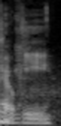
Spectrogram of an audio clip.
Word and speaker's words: shogi: She played Shoji, right? – Yeah. – Yeah. So like they could have like some kind of Shoji mechanic. – Shogi. – I don't remember how to pronounce. Apologies. – I think Shoji is a name. Shogi. Oh, I don't remember is the game. – Shogi. Yeah. Shogi. Yeah. There we are. That's correct.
